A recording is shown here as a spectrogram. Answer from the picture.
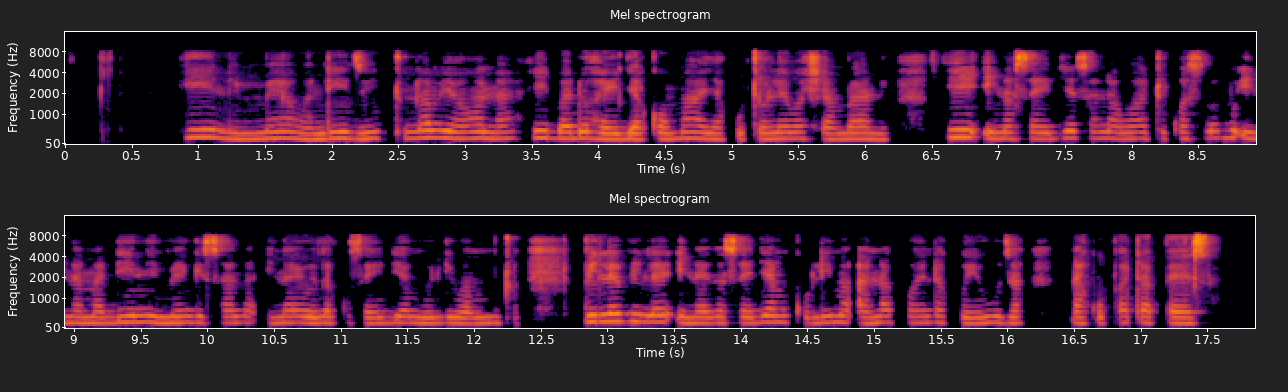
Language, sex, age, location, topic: Swahili, female, 18-24, Kisumu, agriculture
